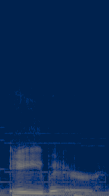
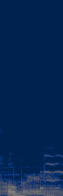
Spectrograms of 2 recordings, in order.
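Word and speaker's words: Hebert: Kyle Hobert's last name is pronounced a bear. Oh, her I couldn't read that. I thought it was Hobber. Hobar.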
